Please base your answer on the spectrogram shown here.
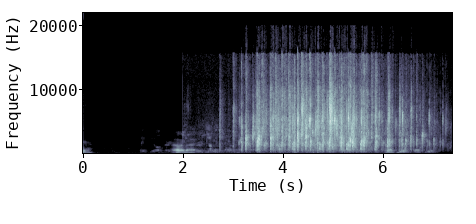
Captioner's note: applause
